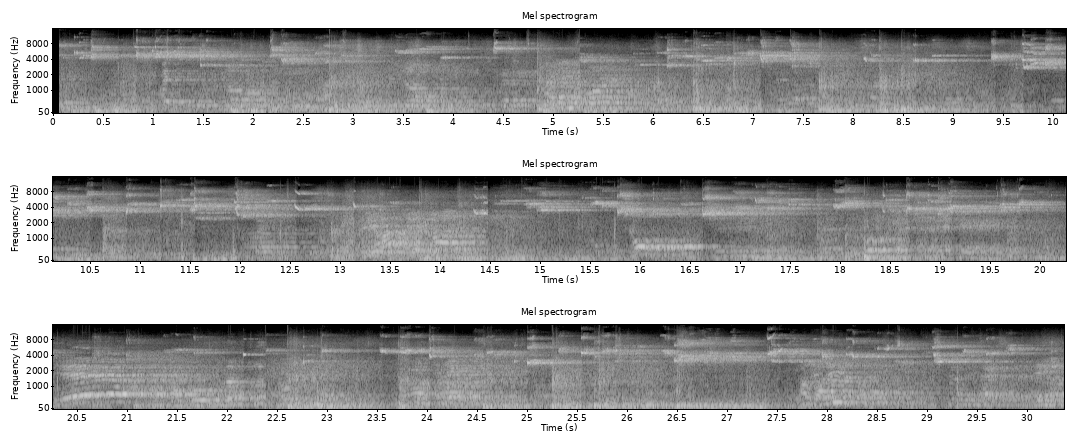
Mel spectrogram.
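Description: Live pickup-style basketball game in a gym: the ball bounces on the hardwood court, sneakers squeak in short high chirps, and players' voices call out now and then.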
